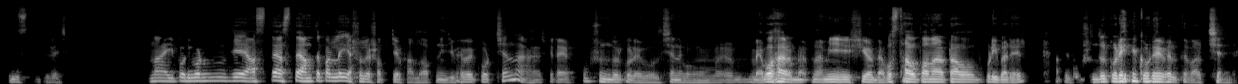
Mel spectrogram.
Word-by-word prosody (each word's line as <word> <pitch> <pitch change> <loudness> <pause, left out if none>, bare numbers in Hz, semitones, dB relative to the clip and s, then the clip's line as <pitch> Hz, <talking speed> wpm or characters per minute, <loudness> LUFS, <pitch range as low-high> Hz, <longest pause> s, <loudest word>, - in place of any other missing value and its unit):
বুঝতে 110 -1 -15
পেরেছি। 100 -1 -22 0.8
না, 155 - -5
এই 145 - -5
পরিবর্তন 160 +1 0
অনুযায়ী 165 0 -3
আস্তে, 150 +5 -5
আস্তে - - -7
আনতে 145 0 -1
পারলেই 170 0 +1
আসলে 130 -4 -4
সবচেয়ে 115 - -9
ভালো। 95 -2 -14
আপনি 110 - -12
যেভাবে 115 +3 -6
করছেন 175 - -7
না - - -6 0.2
সেটা 110 - -11 0.2
খুব 145 - -12
সুন্দর 115 -4 -2
করে 100 -2 -6
বলছেন, 90 +4 -10
এবং 95 -1 -12 0.2
অ্যা 100 - -15 0.3
ব্যবহার, 130 +4 +6
বা 110 - -1 0.2
আমি 115 +2 +2 0.2
sure 110 -1 +1
ব্যবস্থাপনাটাও 120 +1 +3 0.2
পরিবারের। 110 -3 -1 0.3
আপনি - - -16
খুব - - -16
সুন্দর 120 +3 +1
করেই, 135 0 +8 0.2
করে 130 0 +6
ফেলতে 125 0 -2
পারছেন। 95 -1 -5
120 Hz, 180 wpm, -21 LUFS, 110-145 Hz, 0.8 s, করেই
